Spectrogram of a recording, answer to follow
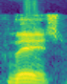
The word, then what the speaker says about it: wares: The market बसल्ड with activity in broad day light with vendors shouting there वेज, इसको वेज बोलेंगे मतलब माल या सामान, WARES वेज।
